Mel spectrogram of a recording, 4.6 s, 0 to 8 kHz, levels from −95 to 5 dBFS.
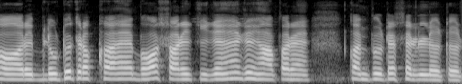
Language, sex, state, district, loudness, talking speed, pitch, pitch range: Hindi, male, Bihar, West Champaran, -16 LUFS, 205 wpm, 190 Hz, 180-200 Hz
